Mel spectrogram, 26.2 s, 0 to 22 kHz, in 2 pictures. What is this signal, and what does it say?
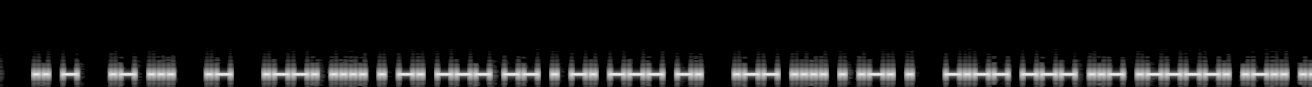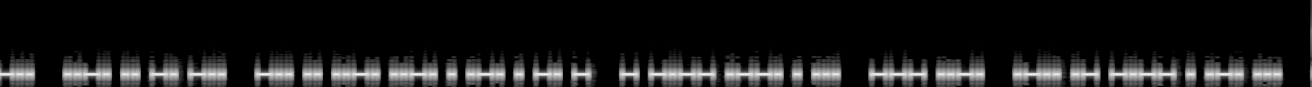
Morse code, heard as a keyed tone, about 25 wpm, 600 Hz. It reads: IT AS A PHENOMENON WHERE YOU'LL FIND DIFFERENT TYPES OF LAYERS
